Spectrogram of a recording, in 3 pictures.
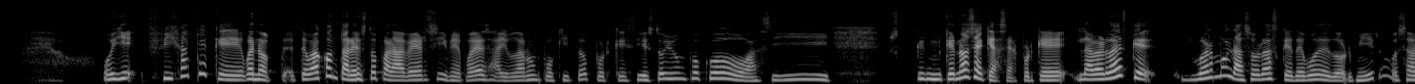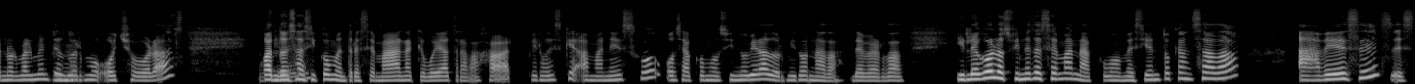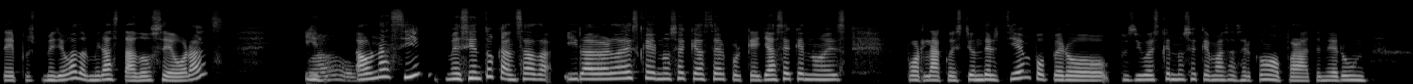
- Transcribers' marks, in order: none
- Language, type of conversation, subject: Spanish, advice, ¿Por qué me despierto cansado aunque duermo muchas horas?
